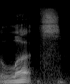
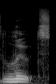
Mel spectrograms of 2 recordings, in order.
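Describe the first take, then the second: First: The vowel does not rhyme with boots. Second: The vowel rhymes with boots. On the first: The speaker calls it wrong. "Am I am I pronouncing that right?" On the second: The speaker calls it right. "It's Lutz, my bad. Corrected from now on"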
